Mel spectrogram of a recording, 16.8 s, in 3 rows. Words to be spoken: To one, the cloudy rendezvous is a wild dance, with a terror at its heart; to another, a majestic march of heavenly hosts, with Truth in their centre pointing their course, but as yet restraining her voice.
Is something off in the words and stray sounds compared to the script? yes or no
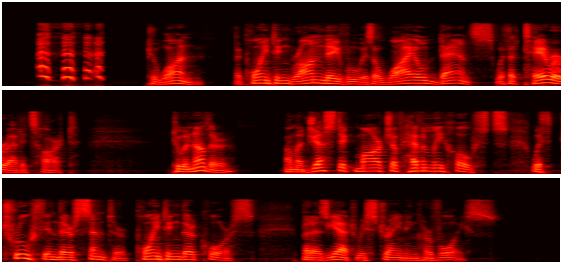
yes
